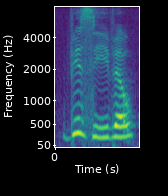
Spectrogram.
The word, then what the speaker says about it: visível: texto são você, aí, visível, está, grávida, é, título. E dessas palavras aqui, a única que é paroxítona é a palavra o quê? Visível. Última sílaba, penúltima, tá? É uma paroxítona terminada em L.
